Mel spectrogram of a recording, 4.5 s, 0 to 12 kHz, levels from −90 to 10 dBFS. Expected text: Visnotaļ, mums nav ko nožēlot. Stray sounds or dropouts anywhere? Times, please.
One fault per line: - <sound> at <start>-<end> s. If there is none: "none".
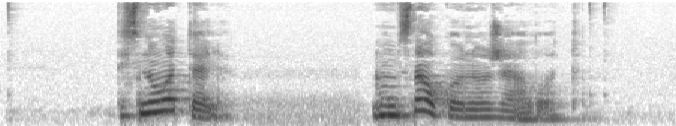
none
